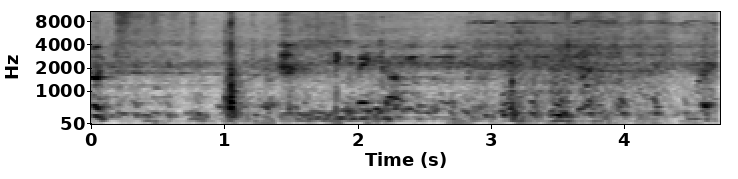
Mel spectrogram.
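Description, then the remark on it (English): A coffee machine whooshes and hisses steadily for several seconds as it makes coffee, with a few brief louder bursts, fairly quiet, over a faint murmur of background voices. “Well, that would be the sound of the coffee machine whooshing coffee.”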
